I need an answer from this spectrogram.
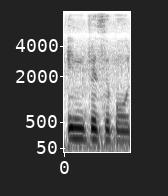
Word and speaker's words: invisible: So remember, it's a schwa sound, but spelt with an I.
